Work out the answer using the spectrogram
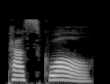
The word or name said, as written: pascual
